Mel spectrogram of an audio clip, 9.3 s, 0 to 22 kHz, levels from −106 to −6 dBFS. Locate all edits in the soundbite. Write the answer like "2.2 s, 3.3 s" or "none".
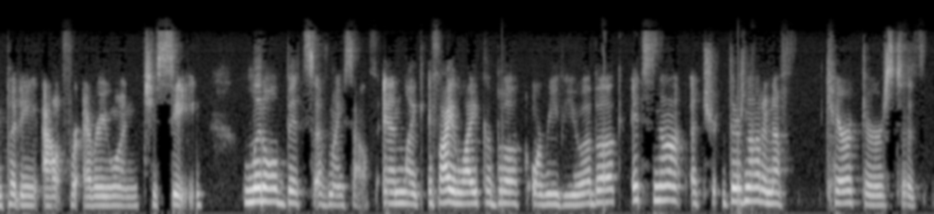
2.0 s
